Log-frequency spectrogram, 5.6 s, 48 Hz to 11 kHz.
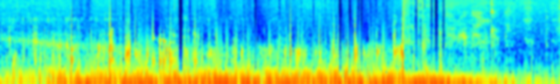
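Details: Bowel sounds (borborygmi) recorded close to an adult's abdomen about 3 hours after a meal, while lying down and after drinking lots of water: frequent low gurgles and rumbles of active digestion with watery sloshing.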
